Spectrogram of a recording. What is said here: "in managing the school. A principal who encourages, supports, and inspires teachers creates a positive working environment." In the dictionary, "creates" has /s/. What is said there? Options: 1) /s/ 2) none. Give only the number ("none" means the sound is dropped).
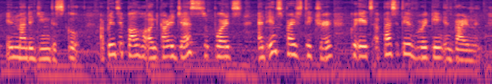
1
